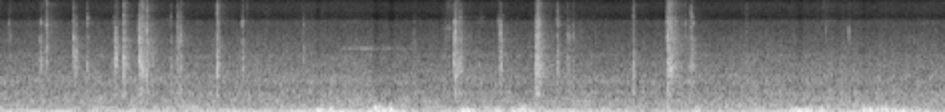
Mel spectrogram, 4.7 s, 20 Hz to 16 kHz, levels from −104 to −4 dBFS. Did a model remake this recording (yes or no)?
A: no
